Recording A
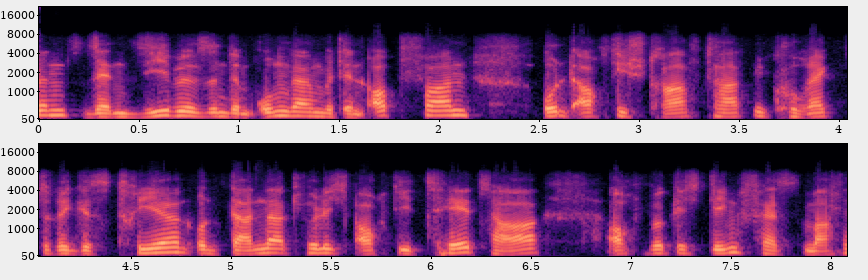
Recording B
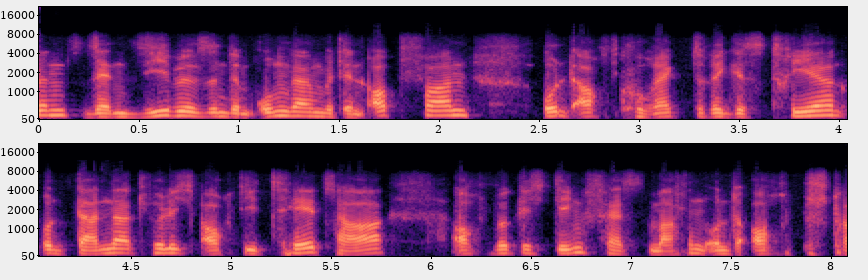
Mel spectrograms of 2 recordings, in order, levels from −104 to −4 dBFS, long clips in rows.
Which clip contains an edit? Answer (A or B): B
